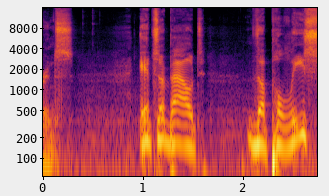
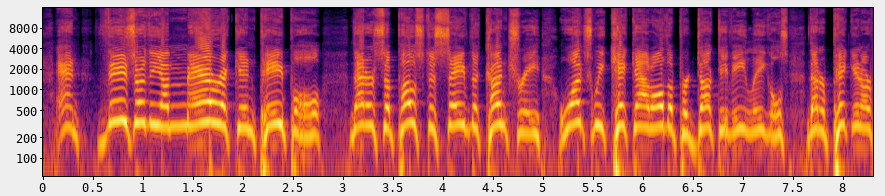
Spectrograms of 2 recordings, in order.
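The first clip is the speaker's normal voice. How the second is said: high, loud furious yelling; furious shout; 8 semitones higher, 7 dB louder than usual. Real, not acted. Streamer yelling at viewers about employers, furious shout. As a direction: let the contempt explode.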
